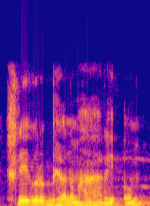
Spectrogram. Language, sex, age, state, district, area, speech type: Sanskrit, male, 18-30, Andhra Pradesh, Kadapa, urban, spontaneous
